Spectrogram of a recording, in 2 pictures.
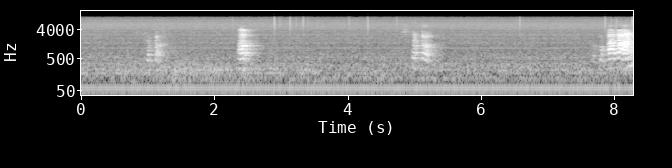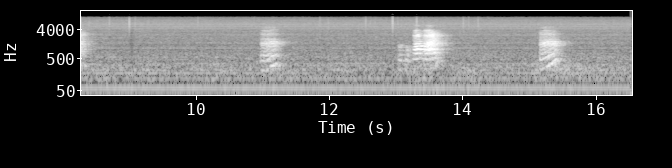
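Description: A parrot squawks in short, harsh calls every few seconds.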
